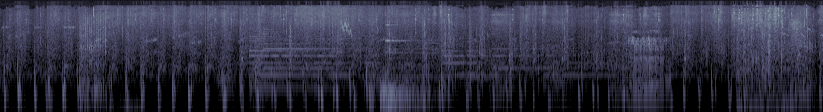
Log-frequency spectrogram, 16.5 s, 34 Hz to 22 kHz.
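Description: Horse in Red Dead Redemption 2 walking with a regular clip-clop of hooves, then a loud drawn-out neigh in the middle, the hoofbeats carrying on afterward with no voices.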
